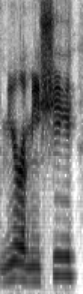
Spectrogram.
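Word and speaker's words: Miramichi: If somehow time went the opposite direction, but firing here says for $6.99, Miramishi is pronounced Miramishi. Stress on the last syllable.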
